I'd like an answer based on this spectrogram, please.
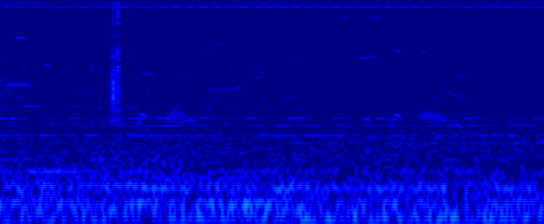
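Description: Outdoor pond-bank ambience: a steady low rumble with scattered short bird chirps and a steady high insect hiss, and one sharp click about a second in.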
